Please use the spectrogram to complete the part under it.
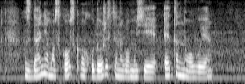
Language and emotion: Russian, neutral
